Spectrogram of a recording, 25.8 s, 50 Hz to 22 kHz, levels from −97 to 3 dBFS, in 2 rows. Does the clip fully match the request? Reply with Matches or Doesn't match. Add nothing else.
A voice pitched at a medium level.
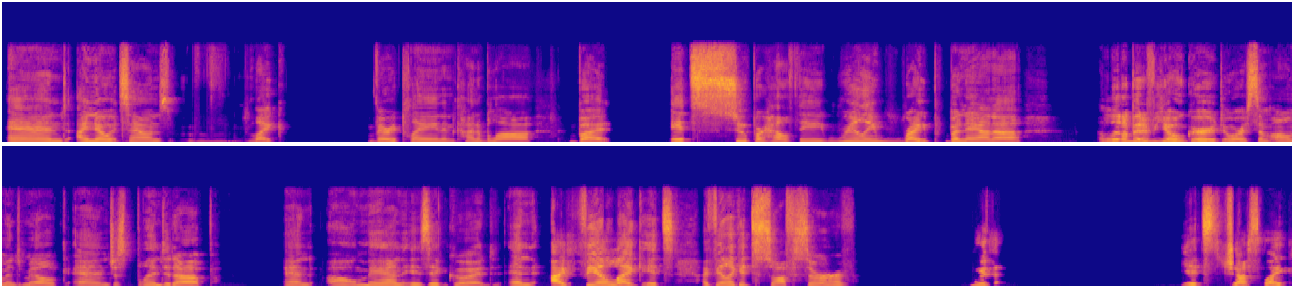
Doesn't match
